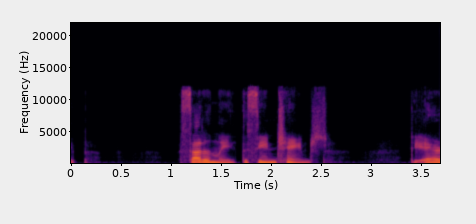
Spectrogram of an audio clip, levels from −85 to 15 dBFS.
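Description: From 2.17 s to the end, the call's bandwidth estimate falls and the Opus encoder is pushed from roughly 40 kbps down to about 18 kbps, staying at its lowest for about 1 s. This call bitrate drop makes the coding coarser, so the speech turns audibly rougher and more watery.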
